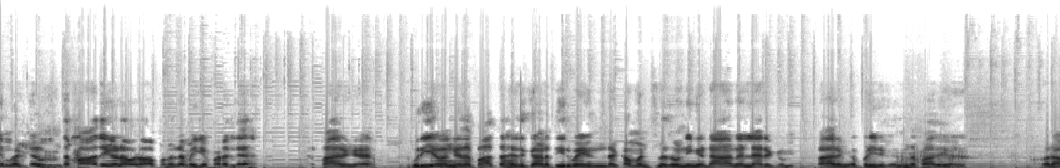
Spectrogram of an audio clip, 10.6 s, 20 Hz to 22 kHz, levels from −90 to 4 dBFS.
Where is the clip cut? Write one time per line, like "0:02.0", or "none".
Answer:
none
